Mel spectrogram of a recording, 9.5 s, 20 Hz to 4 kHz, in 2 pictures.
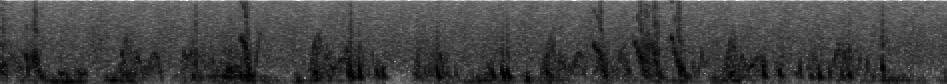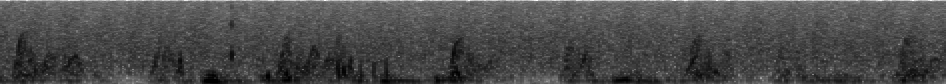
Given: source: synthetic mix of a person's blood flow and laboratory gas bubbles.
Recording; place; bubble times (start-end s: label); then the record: Doppler ultrasound of blood flow; precordium
0.00-0.06 s: bubbles
0.10-0.45 s: bubbles
0.88-1.32 s: bubbles
1.70-1.96 s: bubbles
2.05-2.30 s: bubbles
2.40-2.58 s: bubbles
2.69-2.77 s: bubbles
2.94-3.54 s: bubbles
3.78-4.50 s: bubbles
5.85-5.93 s: bubbles
6.09-6.34 s: bubbles
6.37-6.71 s: bubbles
From the record:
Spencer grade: 3 (all of the cardiac periods contain showers or single bubble signals, but not dominating or overriding the cardiac motion signals); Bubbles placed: only in the low amplitude regions of the cardiac cycle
